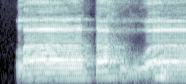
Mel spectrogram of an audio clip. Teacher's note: karena bertemu dengan huruf alif di kata yang berbeda maka menjadi mad jaiz munfasil dibaca panjang boleh lima, boleh dua harakat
